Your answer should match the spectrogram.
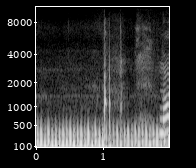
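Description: Engine of an off-road vehicle idling steadily, with an even pulsing beat, and a short voice sound about a second in.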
